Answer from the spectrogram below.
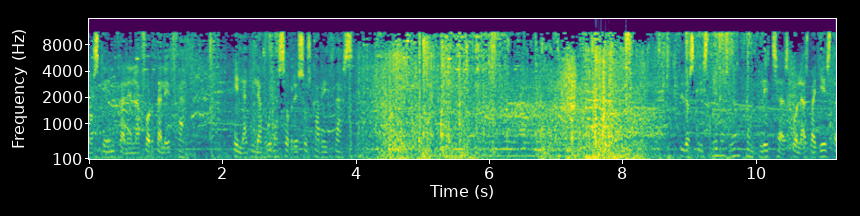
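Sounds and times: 
speech: 0:00.1 - 0:04.6, 0:08.9 - 0:11.1
fireballs hurled against a fortress booming: 0:04.0 - 0:09.3.

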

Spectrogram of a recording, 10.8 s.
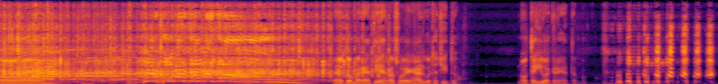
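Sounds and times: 
excited voices: 0:00.0 - 0:05.6
crowd applause: 0:00.0 - 0:05.9
speech: 0:05.0 - 0:07.0, 0:07.8 - 0:10.4
laughter: 0:09.1 - 0:10.7.

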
